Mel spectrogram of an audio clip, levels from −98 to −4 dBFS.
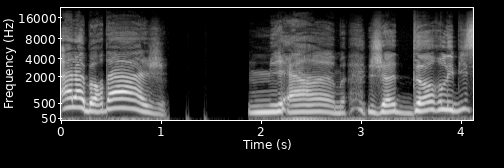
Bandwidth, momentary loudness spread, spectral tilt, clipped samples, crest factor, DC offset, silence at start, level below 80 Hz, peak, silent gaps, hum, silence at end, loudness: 16.5 kHz; 13 LU; -4 dB/octave; under 0.1%; 16 dB; under 0.1%; 0 s; -50 dBFS; -6 dBFS; 1.63-1.76 s, 1.82-1.87 s; none; 0 s; -22 LUFS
